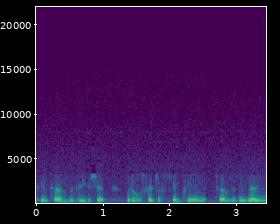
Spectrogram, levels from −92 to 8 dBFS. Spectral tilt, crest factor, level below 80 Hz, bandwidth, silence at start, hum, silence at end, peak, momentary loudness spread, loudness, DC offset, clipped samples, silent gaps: -7.5 dB/octave; 16 dB; -78 dBFS; 5.2 kHz; 0.05 s; none; 0 s; -10 dBFS; 6 LU; -27 LUFS; under 0.1%; under 0.1%; none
